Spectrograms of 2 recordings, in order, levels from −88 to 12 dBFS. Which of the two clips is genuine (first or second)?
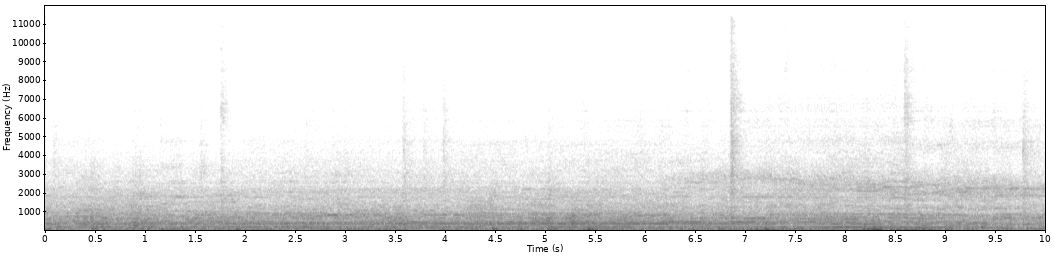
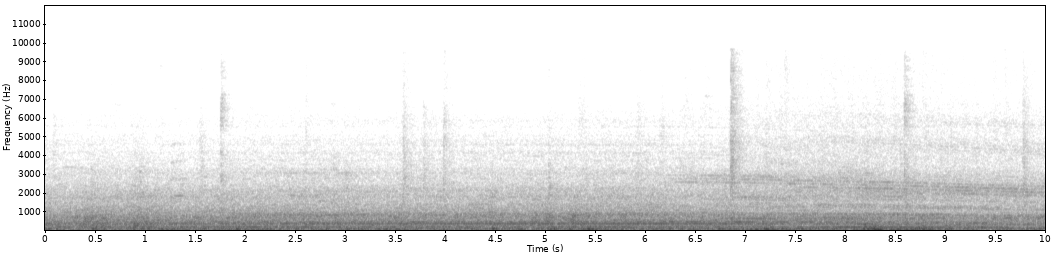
second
